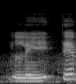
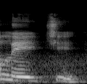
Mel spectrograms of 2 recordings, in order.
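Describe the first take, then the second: First: The final vowel is a clear e sound. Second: The final vowel is raised to an i sound.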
